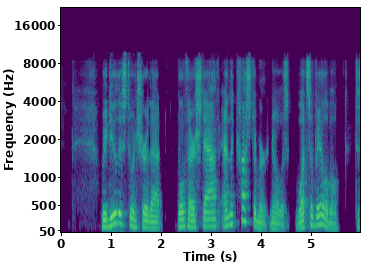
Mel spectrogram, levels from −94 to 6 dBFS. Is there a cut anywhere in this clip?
no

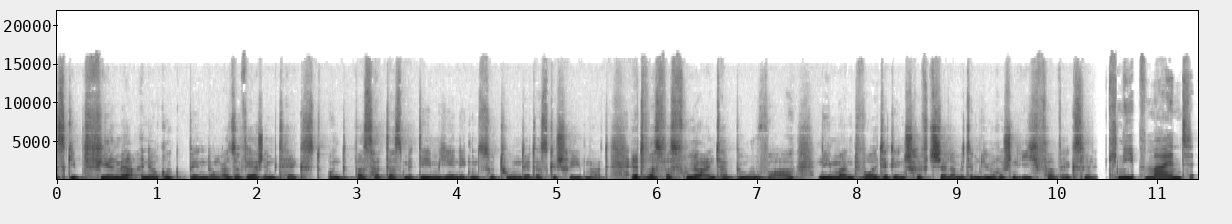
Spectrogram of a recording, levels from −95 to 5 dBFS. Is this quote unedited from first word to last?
no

